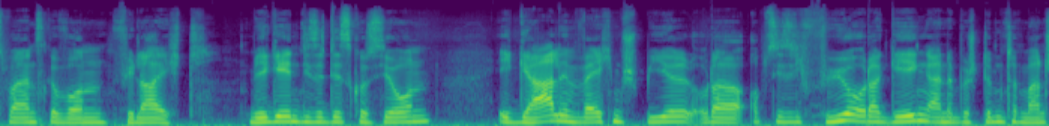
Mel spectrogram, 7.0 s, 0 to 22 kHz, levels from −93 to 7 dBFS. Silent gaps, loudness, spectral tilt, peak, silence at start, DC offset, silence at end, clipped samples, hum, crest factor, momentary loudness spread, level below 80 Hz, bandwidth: none; -15 LUFS; -6 dB/octave; 0 dBFS; 0 s; under 0.1%; 0 s; under 0.1%; none; 14 dB; 9 LU; -36 dBFS; 15.5 kHz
